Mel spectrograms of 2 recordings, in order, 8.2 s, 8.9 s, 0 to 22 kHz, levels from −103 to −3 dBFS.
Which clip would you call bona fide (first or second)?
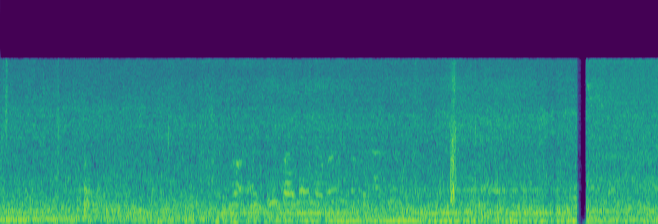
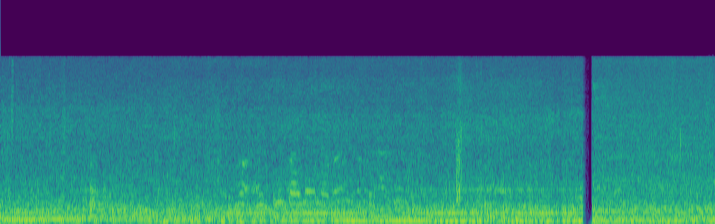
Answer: second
